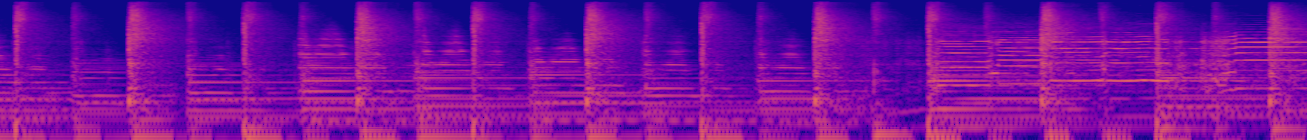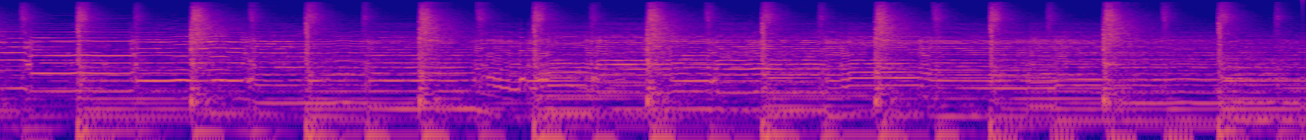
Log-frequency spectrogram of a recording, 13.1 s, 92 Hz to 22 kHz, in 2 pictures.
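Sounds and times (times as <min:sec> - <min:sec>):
steady drum beat: 0:00.0 - 0:01.5, 0:04.7 - 0:13.0
guitar instrumental music: 0:00.0 - 0:13.0.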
